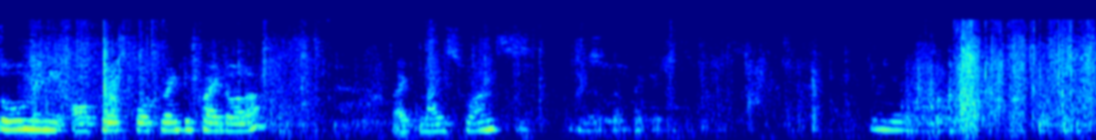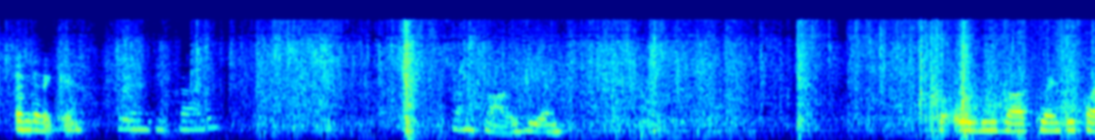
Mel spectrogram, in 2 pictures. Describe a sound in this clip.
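A middle-aged woman talks calmly and close by.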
